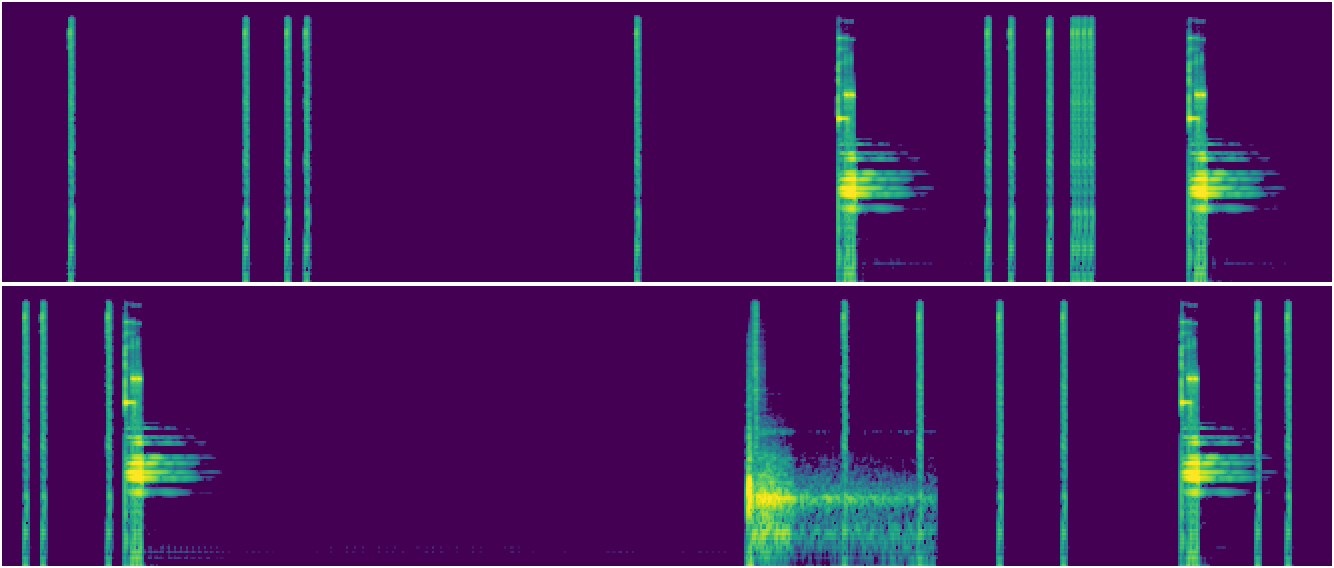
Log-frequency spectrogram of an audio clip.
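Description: Short menu clicks tick as selections move.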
